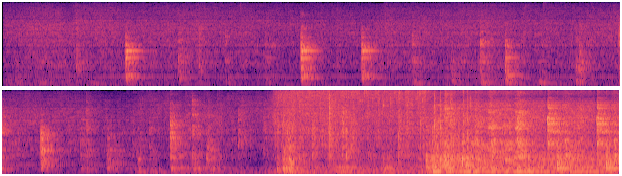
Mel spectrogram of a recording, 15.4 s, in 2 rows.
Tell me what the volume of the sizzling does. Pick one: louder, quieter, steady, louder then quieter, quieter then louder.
louder.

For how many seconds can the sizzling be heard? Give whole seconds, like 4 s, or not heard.
15 s.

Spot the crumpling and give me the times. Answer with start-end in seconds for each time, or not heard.
13.1-13.8.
